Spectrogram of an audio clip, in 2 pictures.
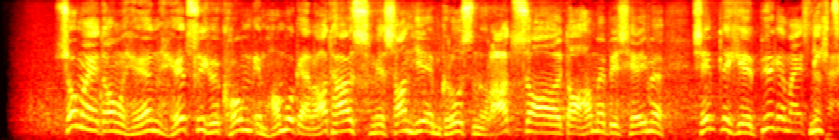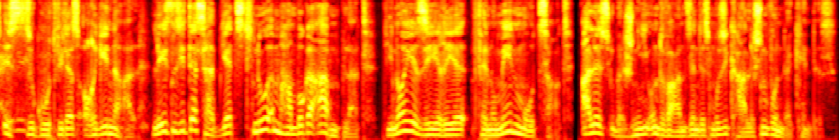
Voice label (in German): bayrisch; Bayer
